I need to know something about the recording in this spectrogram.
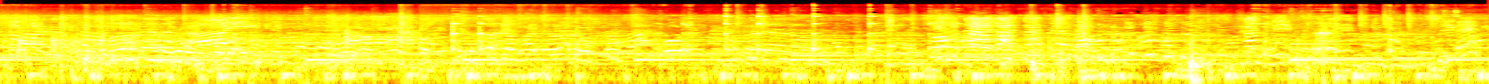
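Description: Many children's voices chattering and calling over a bed of background music, with occasional sharp clinks, likely of steel tumblers.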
